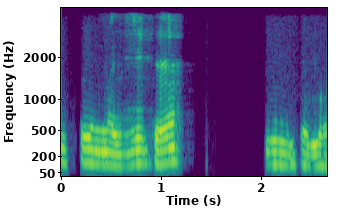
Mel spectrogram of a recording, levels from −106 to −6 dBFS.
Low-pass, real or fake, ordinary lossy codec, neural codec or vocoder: 3.6 kHz; real; AAC, 16 kbps; none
